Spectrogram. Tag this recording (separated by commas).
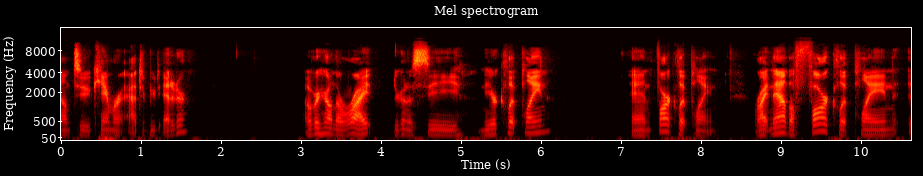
Speech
